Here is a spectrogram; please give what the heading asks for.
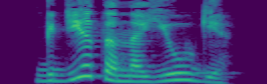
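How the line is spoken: Plain. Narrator (Russian): ответила девушка

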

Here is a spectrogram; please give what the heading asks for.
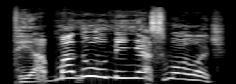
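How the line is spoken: Shrill scream. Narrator (Russian): завизжал Фока

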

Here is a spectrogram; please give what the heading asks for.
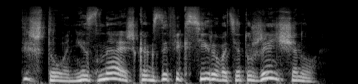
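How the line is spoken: Hissing. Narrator (Russian): прошипел Торн

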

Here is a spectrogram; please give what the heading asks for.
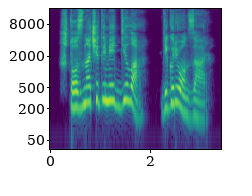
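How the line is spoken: Shouted from seat. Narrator (Russian): выкрикнул кто-то с места

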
